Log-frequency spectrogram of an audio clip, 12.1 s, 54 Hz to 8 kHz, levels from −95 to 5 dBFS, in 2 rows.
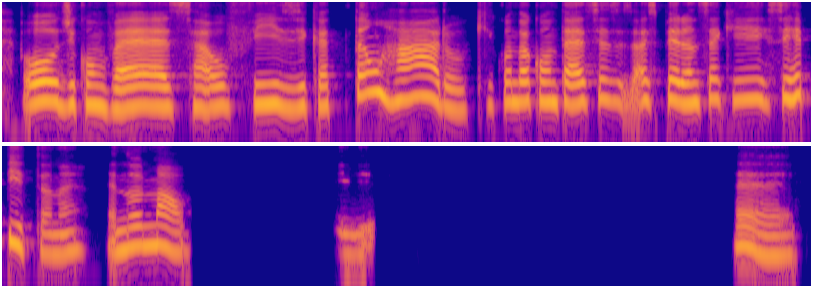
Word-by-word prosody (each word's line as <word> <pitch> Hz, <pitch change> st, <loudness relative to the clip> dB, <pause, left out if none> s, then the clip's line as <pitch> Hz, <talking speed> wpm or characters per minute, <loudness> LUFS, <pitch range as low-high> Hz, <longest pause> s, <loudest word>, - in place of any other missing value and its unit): ou 230 Hz, +2 st, +6 dB
de 210 Hz, 0 st, -2 dB
conversa 195 Hz, -1 st, +3 dB
ou 200 Hz, +1 st, -1 dB
física. 200 Hz, -1 st, -2 dB
É 195 Hz, -, 0 dB
tão 290 Hz, +12 st, 0 dB
raro, 245 Hz, -8 st, +2 dB
que 200 Hz, +2 st, -15 dB
quando 225 Hz, +3 st, -1 dB
acontece 225 Hz, 0 st, +1 dB
as 235 Hz, -3 st, -7 dB
a 235 Hz, -, -1 dB
esperança 230 Hz, 0 st, +1 dB
é -, -, -3 dB
que 250 Hz, 0 st, -4 dB
se 240 Hz, +4 st, -4 dB
repita, 250 Hz, -8 st, -1 dB
né. 175 Hz, +3 st, -6 dB, 0.2 s
É -, -, -8 dB
normal. 220 Hz, -2 st, -1 dB, 1.1 s
E 85 Hz, -2 st, -11 dB, 2.7 s
É. 160 Hz, +8 st, -3 dB
215 Hz, 115 wpm, -20 LUFS, 190-235 Hz, 2.7 s, ou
